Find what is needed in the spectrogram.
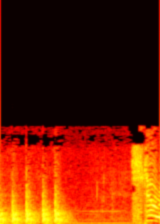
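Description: About five quick knocks on a door in the first second, a radio-drama sound effect; near the end a woman's voice calls out briefly.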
